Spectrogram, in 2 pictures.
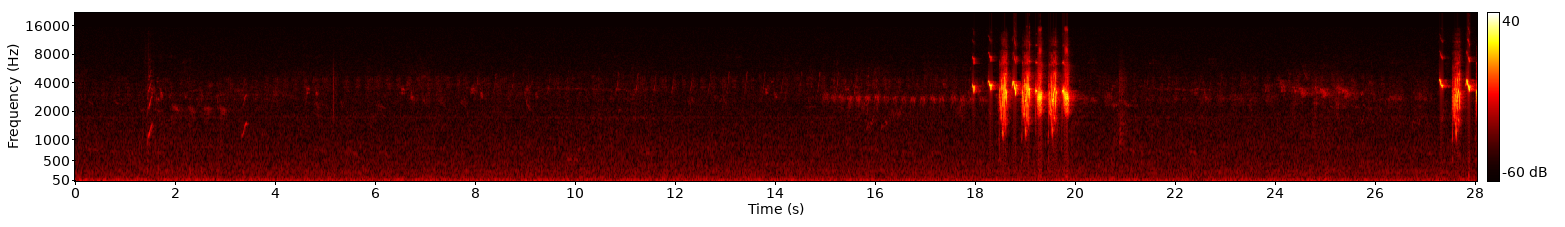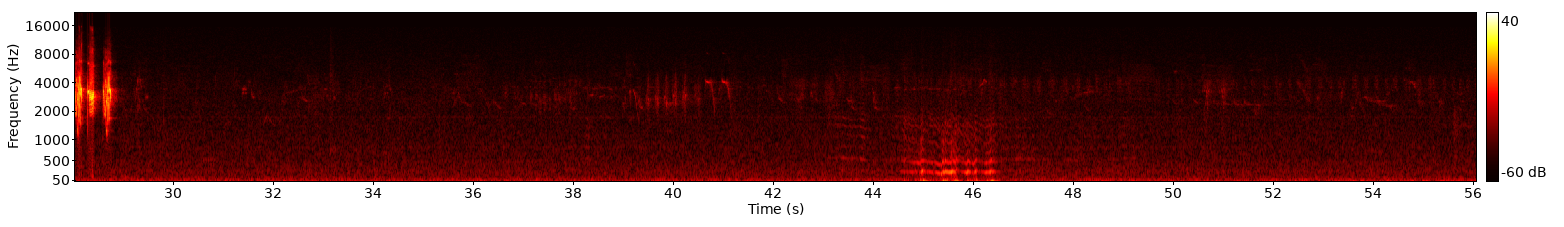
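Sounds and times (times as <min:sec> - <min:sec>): faint bird chirping: 0:00.0 - 0:56.0
bird calling in harsh notes: 0:18.0 - 0:20.0, 0:27.3 - 0:28.9.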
